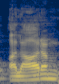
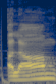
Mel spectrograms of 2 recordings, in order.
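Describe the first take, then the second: First: It is said with an extra vowel sound added. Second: It is said without any added vowel sound. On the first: The speaker calls it wrong. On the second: The speaker calls it right.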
